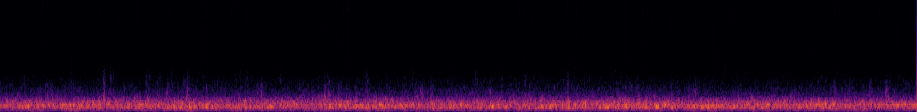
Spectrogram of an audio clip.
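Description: Underwater ambience: a steady, dense, low rumble with no distinct calls or clicks.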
